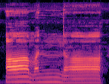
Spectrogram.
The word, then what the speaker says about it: آمنا: Amanna. Do Gunna in Noon Mushaddad because Noon Mushaddad and Mim Mushaddad are always pronounced with Gunna. Gunna means taking the sound into the nose.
